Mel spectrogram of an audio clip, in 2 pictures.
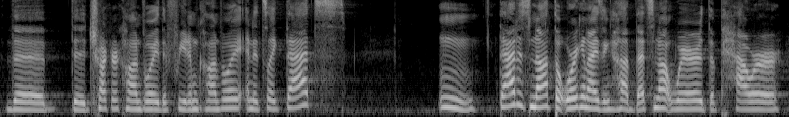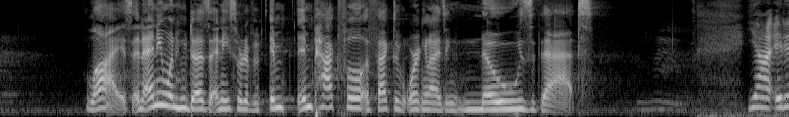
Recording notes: Live show recorded in Vancouver at the Maritime Labour Centre on November 29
